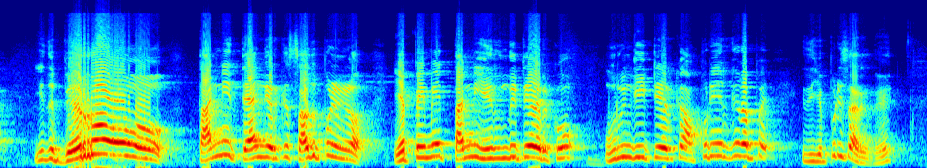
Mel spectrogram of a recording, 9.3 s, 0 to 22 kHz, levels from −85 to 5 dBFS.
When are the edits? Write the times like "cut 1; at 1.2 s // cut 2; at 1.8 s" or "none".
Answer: none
